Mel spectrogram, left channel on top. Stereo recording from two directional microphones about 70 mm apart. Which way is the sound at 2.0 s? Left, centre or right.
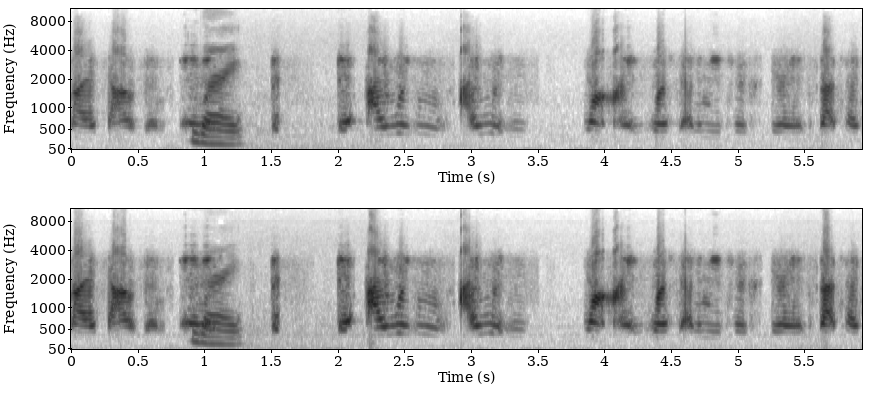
Right.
